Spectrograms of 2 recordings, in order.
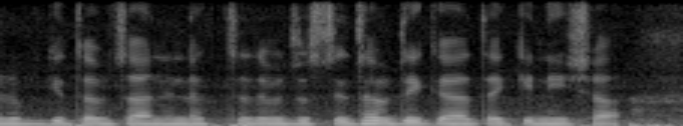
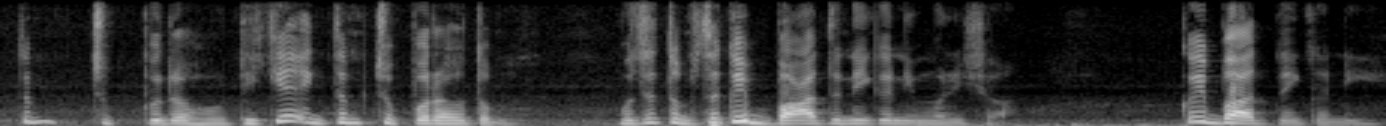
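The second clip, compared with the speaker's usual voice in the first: loud, forceful order to be silent; angry rebuff; 9 dB louder than usual. Acted. Nisha refusing to talk to Manisha, angry and loud. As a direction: shut the other one down hard. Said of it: "और क्या इतना गुस्सा कर रहे हो".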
